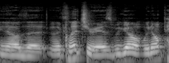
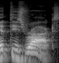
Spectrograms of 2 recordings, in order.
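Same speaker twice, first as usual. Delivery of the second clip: urgent, loud, put-on yelling; 2 semitones higher than usual. Retelling his wife's orders from the car: imitating his wife yelling. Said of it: "yelling at me and pointing".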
